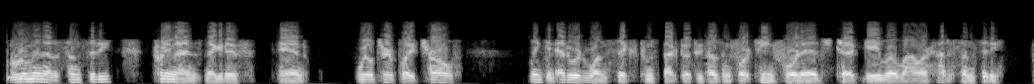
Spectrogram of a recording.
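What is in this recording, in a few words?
Sheriff West County, scanner audio trunk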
